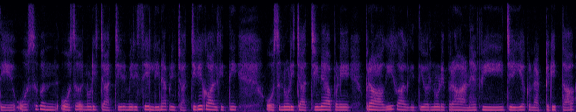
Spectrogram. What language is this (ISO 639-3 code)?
doi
